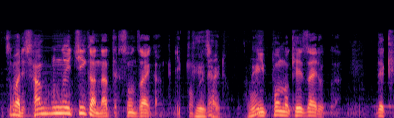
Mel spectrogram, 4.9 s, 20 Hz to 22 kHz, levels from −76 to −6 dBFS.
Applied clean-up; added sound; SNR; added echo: neural separator model SepFormer DNS4.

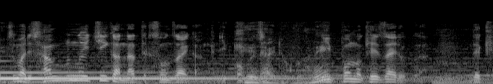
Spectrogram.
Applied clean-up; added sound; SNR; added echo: none; Bass guitar; -1 dB; none.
